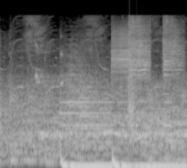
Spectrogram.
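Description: Electronic background music track; about three-quarters of a second in, a heavy bass drop comes in, with deep kicks that fall in pitch, and the track gets louder.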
